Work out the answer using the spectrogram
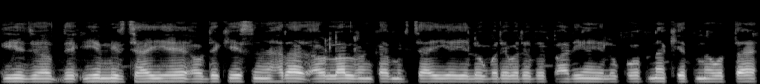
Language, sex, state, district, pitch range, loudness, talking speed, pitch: Maithili, male, Bihar, Begusarai, 135-140 Hz, -18 LUFS, 245 wpm, 140 Hz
